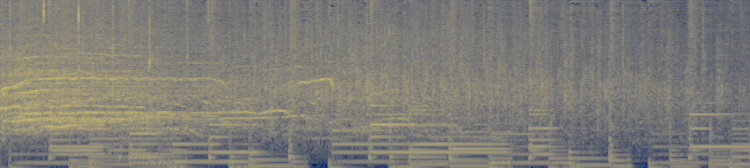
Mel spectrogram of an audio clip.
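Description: An audience claps steadily with a few high whoops and cheers at the start, while a bouncy, plucked music track plays underneath. The applause gradually thins out as the music continues.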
